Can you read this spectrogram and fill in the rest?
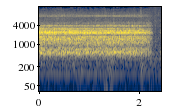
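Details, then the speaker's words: Kid-built Elenco FM-88K autoscan FM radio kit: steady loud hiss with no station ever coming through before it cuts off. The receiver is on and scanning but pulls in no stations. "it's definitely turning it's putting out a lot of noise but no stations"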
